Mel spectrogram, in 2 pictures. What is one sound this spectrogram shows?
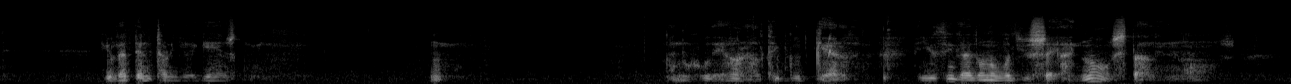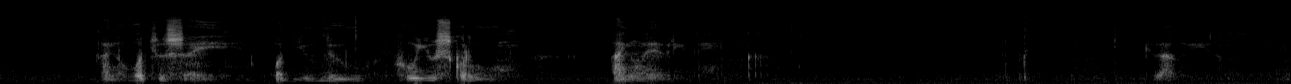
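An older man speaks slowly and firmly, close by.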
